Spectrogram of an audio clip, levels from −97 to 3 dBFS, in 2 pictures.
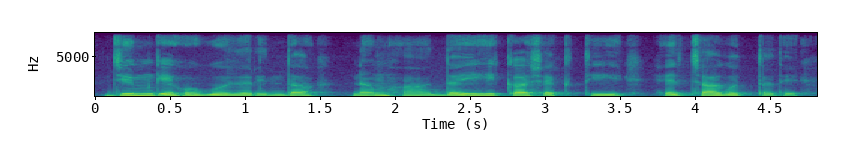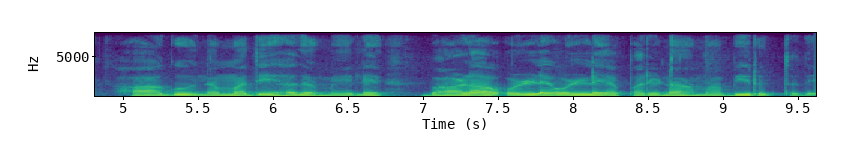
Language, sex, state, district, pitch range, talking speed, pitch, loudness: Kannada, male, Karnataka, Shimoga, 155-175 Hz, 95 wpm, 165 Hz, -16 LUFS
